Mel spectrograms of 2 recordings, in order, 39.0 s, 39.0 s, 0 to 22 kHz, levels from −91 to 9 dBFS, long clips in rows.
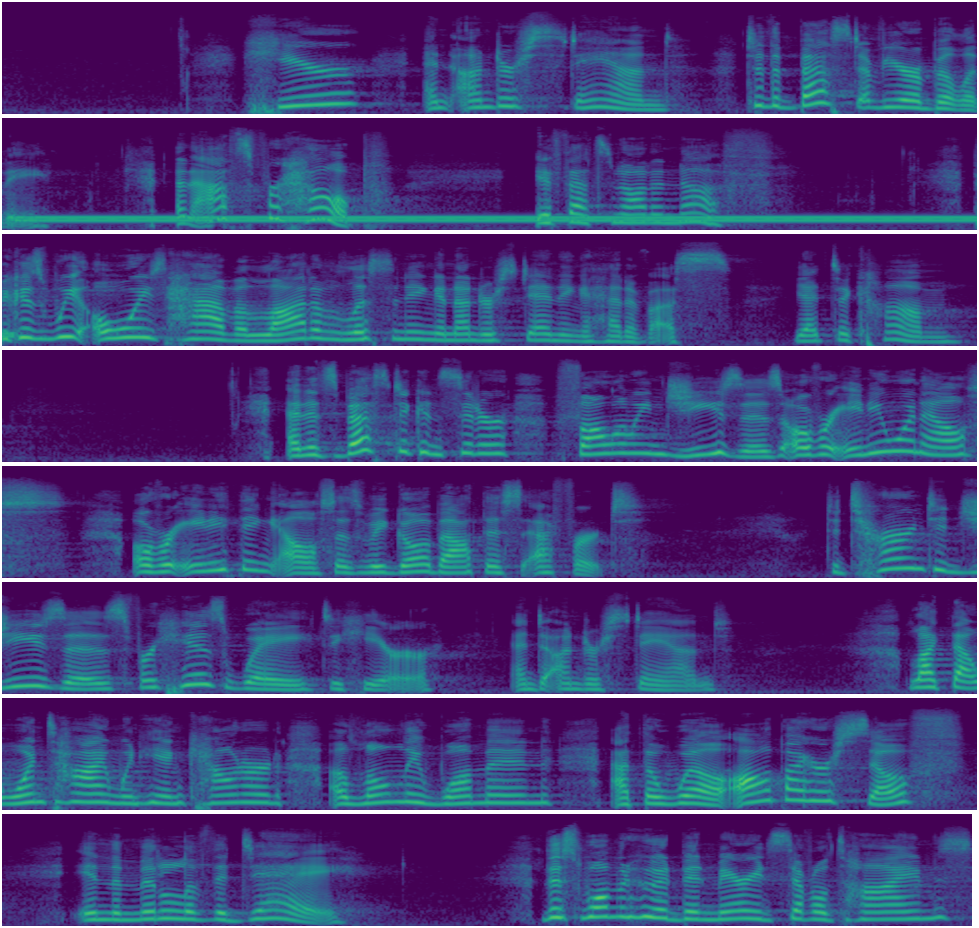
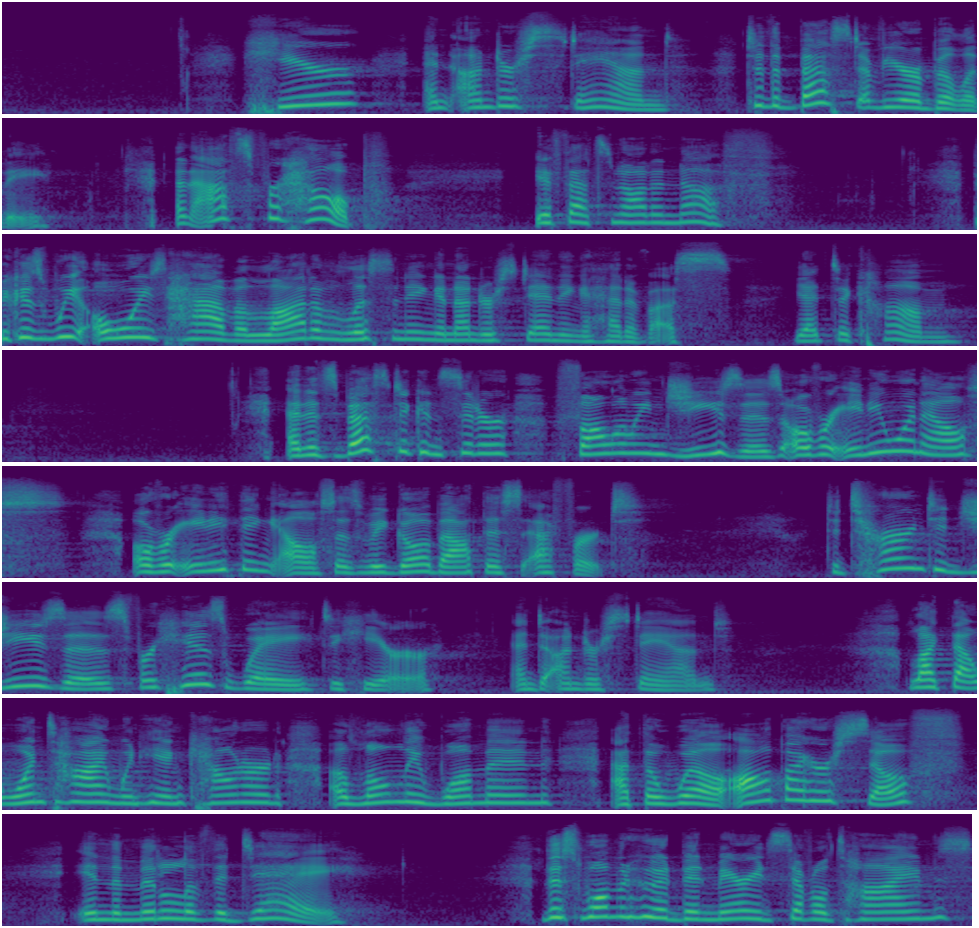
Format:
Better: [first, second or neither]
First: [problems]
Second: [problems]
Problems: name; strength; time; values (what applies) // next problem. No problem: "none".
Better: second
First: phone ringing; noticeable; from 5 to 10 s; peak 4 dB below the speech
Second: none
